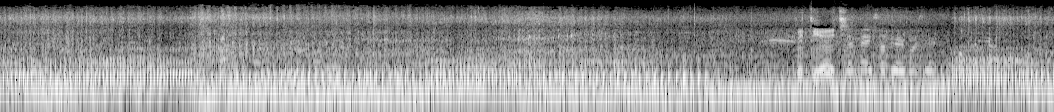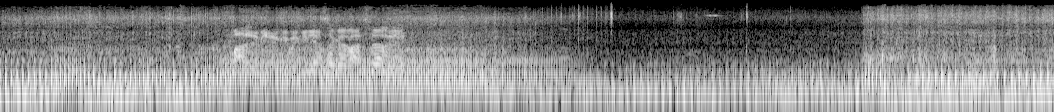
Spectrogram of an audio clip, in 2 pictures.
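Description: A motorcycle engine idles and rumbles up close.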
